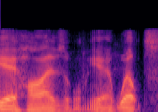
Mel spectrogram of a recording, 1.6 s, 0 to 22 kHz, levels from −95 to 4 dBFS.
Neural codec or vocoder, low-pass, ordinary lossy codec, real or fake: none; 7.2 kHz; MP3, 48 kbps; real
